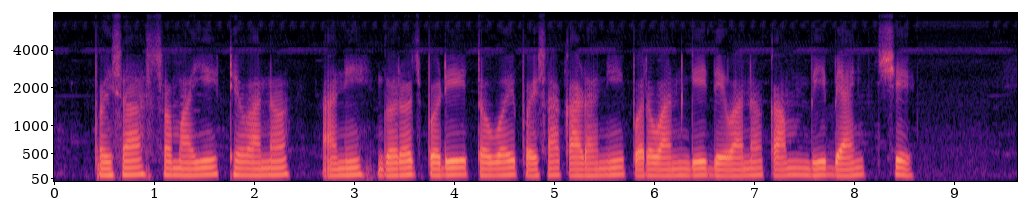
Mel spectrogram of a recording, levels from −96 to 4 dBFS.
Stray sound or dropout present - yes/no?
no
